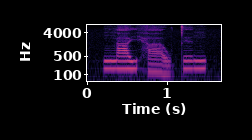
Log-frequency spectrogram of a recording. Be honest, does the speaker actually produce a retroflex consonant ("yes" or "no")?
no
